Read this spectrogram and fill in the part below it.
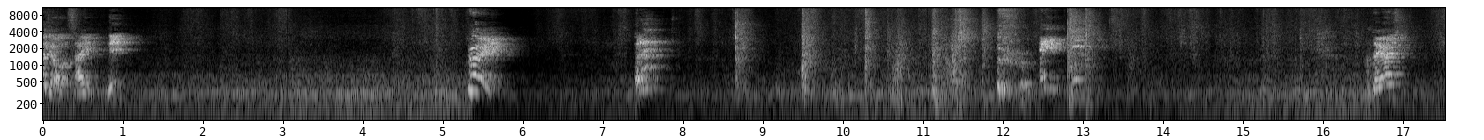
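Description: Bare feet shuffle and slap on mats.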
